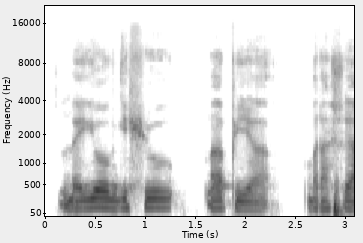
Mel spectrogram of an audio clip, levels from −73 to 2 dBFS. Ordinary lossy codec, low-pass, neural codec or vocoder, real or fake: MP3, 96 kbps; 19.8 kHz; codec, 44.1 kHz, 7.8 kbps, DAC; fake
